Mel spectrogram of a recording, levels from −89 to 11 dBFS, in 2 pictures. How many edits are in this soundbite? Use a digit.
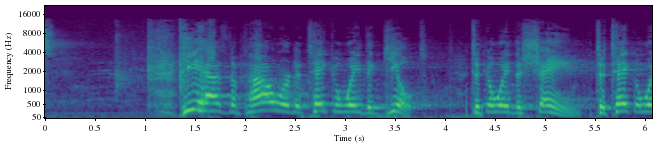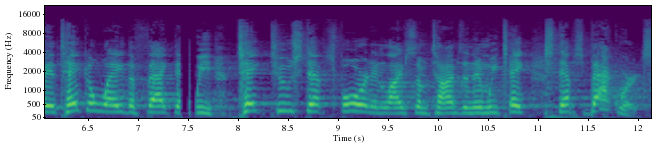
4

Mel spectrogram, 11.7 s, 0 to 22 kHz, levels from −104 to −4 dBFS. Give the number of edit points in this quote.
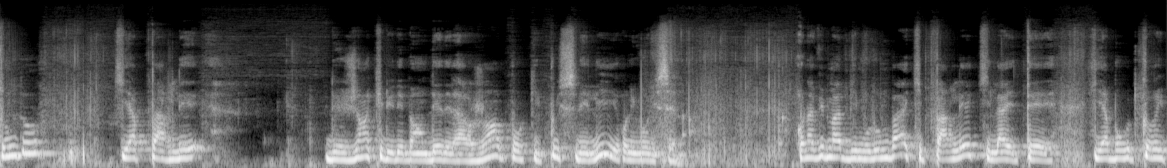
0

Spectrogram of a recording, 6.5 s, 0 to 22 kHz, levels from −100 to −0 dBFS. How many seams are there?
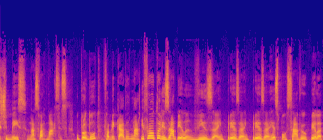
5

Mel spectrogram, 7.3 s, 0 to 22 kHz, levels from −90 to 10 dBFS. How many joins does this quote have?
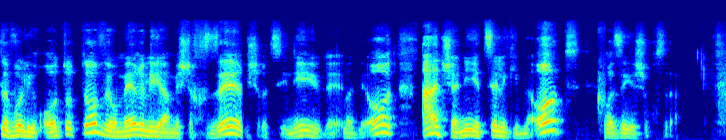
4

